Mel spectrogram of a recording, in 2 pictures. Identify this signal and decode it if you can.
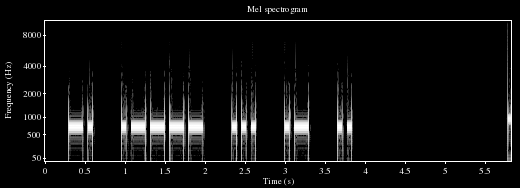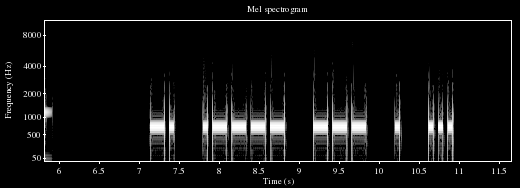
Morse code, heard as a keyed tone, about 20 wpm, spaced as for 15 wpm, 700 Hz. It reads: N1SAI N1OES
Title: 048 Lesson 9g - Number 4 - Call Signs 20wpm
